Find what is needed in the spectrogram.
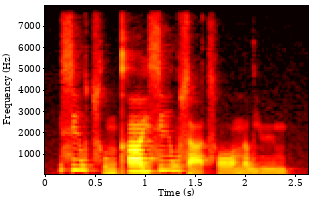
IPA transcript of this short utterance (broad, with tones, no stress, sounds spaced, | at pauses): s iː˥ w t͡sʰ ʊ˨˧ ŋ kʰ aː˥ j s iː˥ w s aː˨˩ t͡sʰ ɔː˨˧ n̪ ɐ˨˧ w j yː˧ m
